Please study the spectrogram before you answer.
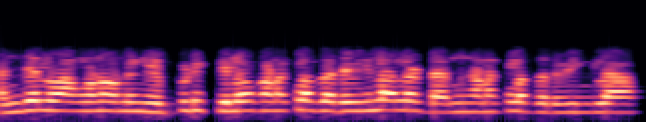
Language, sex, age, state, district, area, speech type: Tamil, female, 30-45, Tamil Nadu, Thoothukudi, urban, conversation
